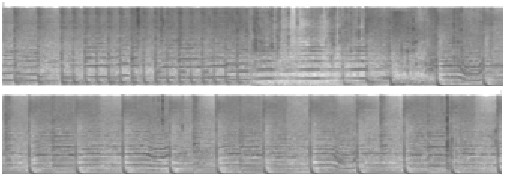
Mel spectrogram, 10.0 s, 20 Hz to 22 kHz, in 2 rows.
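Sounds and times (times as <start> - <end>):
electronic dance music: 0.0 - 10.0
thumping kick drum: 4.4 - 10.0.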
